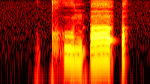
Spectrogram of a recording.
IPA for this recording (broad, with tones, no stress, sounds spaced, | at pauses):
kʰ u˧ n ʔ a˦˥ ʔ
